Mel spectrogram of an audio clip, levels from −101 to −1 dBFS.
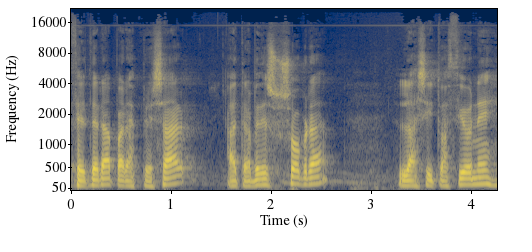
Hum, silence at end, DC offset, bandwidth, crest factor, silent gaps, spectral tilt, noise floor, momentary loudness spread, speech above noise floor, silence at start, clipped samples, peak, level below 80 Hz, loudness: none; 0 s; under 0.1%; 19.5 kHz; 18 dB; none; -4.5 dB/octave; -45 dBFS; 11 LU; 28 dB; 0 s; under 0.1%; 0 dBFS; -52 dBFS; -18 LUFS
